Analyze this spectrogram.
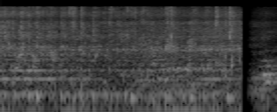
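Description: Water splashes as hands wash something in a tub.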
